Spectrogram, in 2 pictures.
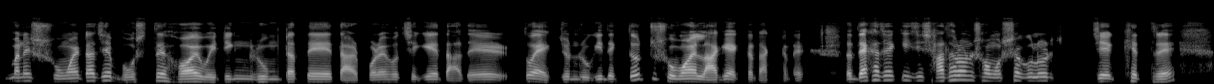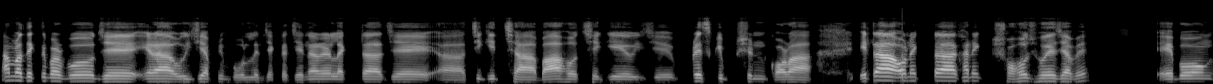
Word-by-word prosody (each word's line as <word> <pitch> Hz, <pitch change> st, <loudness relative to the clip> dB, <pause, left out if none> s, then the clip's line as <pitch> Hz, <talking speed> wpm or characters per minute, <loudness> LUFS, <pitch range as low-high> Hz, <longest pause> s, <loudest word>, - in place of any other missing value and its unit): মানে 165 Hz, +2 st, -1 dB, 0.2 s
সময়টা 145 Hz, +4 st, -3 dB
যে 190 Hz, -, -1 dB, 0.2 s
বসতে 120 Hz, +9 st, -6 dB, 0.2 s
হয় 130 Hz, +2 st, +4 dB
waiting 125 Hz, +3 st, -5 dB, 0.2 s
room 125 Hz, -1 st, -8 dB
টাতে, 125 Hz, +1 st, -1 dB, 0.3 s
তারপরে 105 Hz, +2 st, -3 dB
হচ্ছে 120 Hz, -, -8 dB
গিয়ে 125 Hz, 0 st, +1 dB
তাদের 110 Hz, +6 st, -5 dB, 0.4 s
তো -, -, -9 dB, 0.2 s
একজন 120 Hz, 0 st, -11 dB
রোগী 110 Hz, +4 st, -5 dB
দেখতেও 195 Hz, +10 st, -4 dB
একটু 265 Hz, +3 st, -9 dB
সময় 135 Hz, +1 st, +4 dB
লাগে 110 Hz, 0 st, +3 dB
একটা -, -, -9 dB
ডাক্তারের। -, -, -10 dB, 0.4 s
তো -, -, -6 dB
দেখা 180 Hz, +5 st, +7 dB
যায় 205 Hz, 0 st, -2 dB
কি 200 Hz, -, -6 dB
যে 185 Hz, -, -9 dB
সাধারণ 200 Hz, +6 st, -1 dB
সমস্যাগুলোর 175 Hz, +1 st, -5 dB, 0.5 s
যে 145 Hz, 0 st, +4 dB, 0.2 s
ক্ষেত্রে, -, -, -1 dB, 0.5 s
আমরা 185 Hz, 0 st, +4 dB
দেখতে 170 Hz, -1 st, +1 dB
পারবো 145 Hz, -2 st, +1 dB, 0.3 s
যে 135 Hz, -, +6 dB, 0.4 s
এরা 135 Hz, 0 st, +8 dB, 0.2 s
ওই 130 Hz, -, -4 dB
যে 135 Hz, -, 0 dB
আপনি 135 Hz, -, -15 dB
বললেন 110 Hz, 0 st, -9 dB
যে -, -, -6 dB
একটা -, -, -9 dB
general 125 Hz, +3 st, 0 dB
একটা 125 Hz, -, -3 dB, 0.2 s
যে 120 Hz, 0 st, -1 dB, 0.4 s
আ -, -, -2 dB, 0.3 s
চিকিৎসা 130 Hz, -3 st, -1 dB, 0.2 s
বা 120 Hz, +1 st, +7 dB
হচ্ছে 125 Hz, 0 st, -5 dB
গিয়ে 125 Hz, 0 st, -1 dB
ওই 115 Hz, -, -9 dB
যে 110 Hz, -, -9 dB, 0.3 s
প্রেসক্রিপশন 145 Hz, -3 st, -2 dB, 0.2 s
করা, 115 Hz, 0 st, +3 dB, 0.6 s
এটা 185 Hz, +4 st, +8 dB, 0.2 s
অনেকটা 175 Hz, +1 st, 0 dB, 0.2 s
খানিক 170 Hz, -1 st, -2 dB, 0.2 s
সহজ 145 Hz, +4 st, -2 dB
হয়ে 145 Hz, 0 st, +4 dB
যাবে। 135 Hz, -2 st, 0 dB, 0.9 s
এবং 140 Hz, +2 st, 0 dB
135 Hz, 150 wpm, -25 LUFS, 120-170 Hz, 0.9 s, এরা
